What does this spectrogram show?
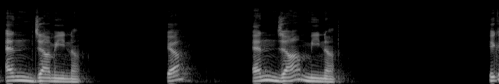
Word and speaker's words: एनजामीना: अब इसकी राजधानी है एनजामीना। क्या? एनजामीना। ठीक है, या आप सीधे सीधे इसको जामीना ही बोल सकते हैं, क्योंकि आप अगर गूगल करेंगे प्रोनाउंसिएशन में तो आपको ऐसा ही प्रोनाउंसिएशन मिलेगा, एनजामीना।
